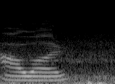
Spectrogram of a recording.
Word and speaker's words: hour: Honest, आवर एंड ऑनर. Okay, because when spoken these words begin with the vowel sound O, as the letter H is silent in them.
